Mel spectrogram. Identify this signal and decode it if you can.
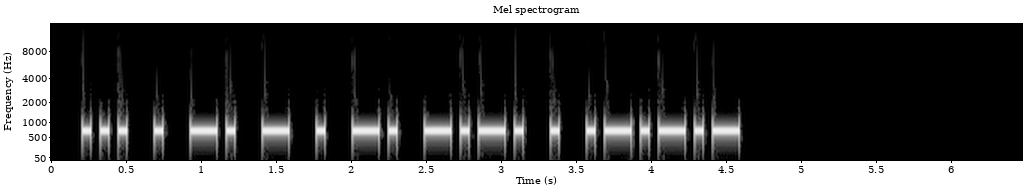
Morse code, heard as a keyed tone, about 20 wpm, 700 Hz. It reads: SENTENCE.
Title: Sentences from Top 1000 Words - Review Part 1 - 20wpm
